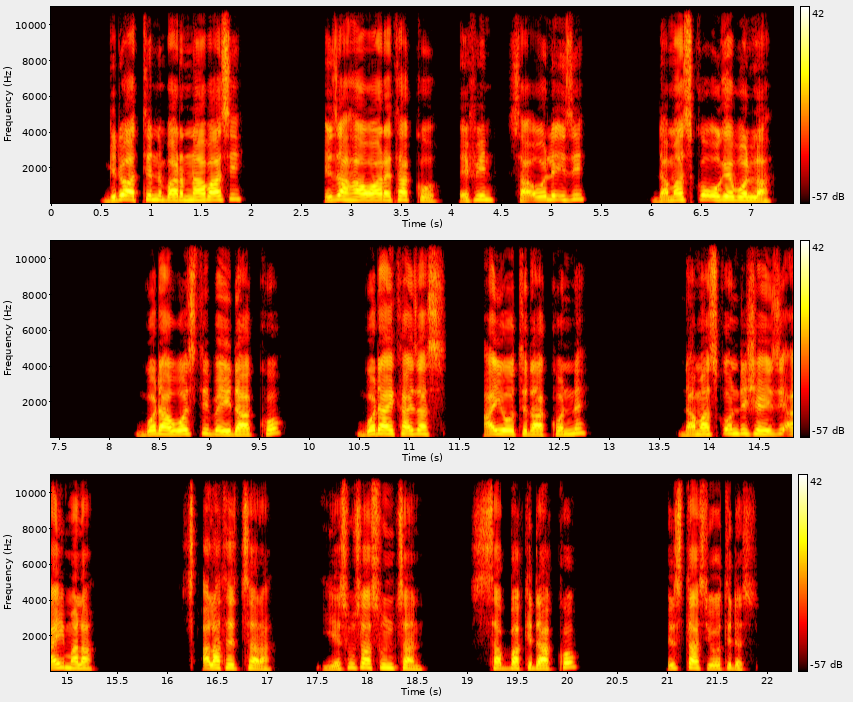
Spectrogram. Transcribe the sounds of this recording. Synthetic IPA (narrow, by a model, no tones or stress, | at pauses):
ɡɪd̪ɔɐt̪ːiːnbɐɾnaːbaːsɪ | ɪzɐɦɐwaːɾɛt̪ɐkːɔ | ɛfɪn | saːoːlɪɪzɪ | d̪ɐmɐskʼːɔɔɡɛbɔlːɐ | ɡɔd̪aːwɔst̪ɪbɛjɪd̪aːkʰːɔ | ɡɔd̪ɐjkːɐɪzɐs | ɐjːo̞ːt̪ːɪd̪aːkːɔnːɛ | d̪ɐmɐskʼːɔnd̪ɪʃ̬ɛɪzɪɐjmɐlɐ | t͡sʼɐlɐt̪ɛt͡sːɐɾɐ̰ | jɛsuːs̬ɐsʊnt͡sːɐn | sɐbːɐkːɪd̪aːkːɔ | ɪst̪ːɐsjo̞ːt̪ːɪd̪ɛs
